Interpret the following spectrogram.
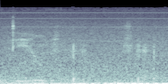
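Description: A faint, soft murmur of a voice early on, with small clicks and a steady low rumble underneath.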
